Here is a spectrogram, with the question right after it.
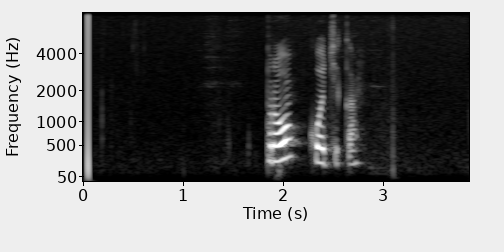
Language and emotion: Russian, neutral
